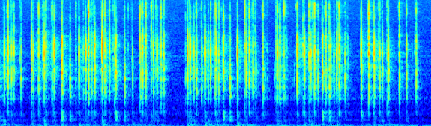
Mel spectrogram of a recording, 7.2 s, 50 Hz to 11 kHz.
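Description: Fingertips type continuously on a white low-profile NuPhy Air96 mechanical keyboard with Wisteria switches and plastic keycaps. The keystrokes are crisp and bright, with a dense, clacky patter of short, quickly decaying taps. There is little low-end thump and a brief pause around the three-second mark.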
